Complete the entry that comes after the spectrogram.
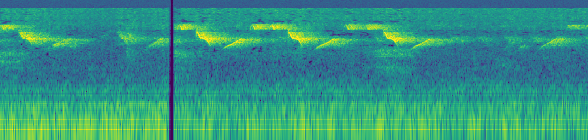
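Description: A songbird singing faintly: a high phrase, a falling note followed by a rising one, repeated over and over about twice a second.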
